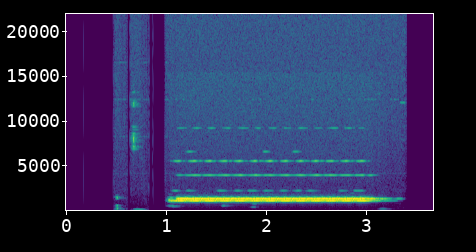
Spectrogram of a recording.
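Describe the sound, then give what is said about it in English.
A grandmother's mobile phone rings with one steady, fairly loud electronic tone held for about two seconds, just after a couple of soft low bumps, with no talking. “That's my granny's phone.”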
